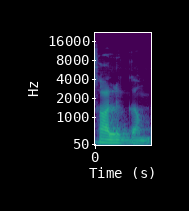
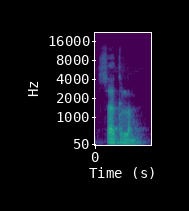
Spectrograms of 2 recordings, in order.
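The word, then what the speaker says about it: ਸ਼ਲਗਮ: The The vegetable name is shalgam, all right? But I pronounce most of the time wrong. I say saglam, all right? Saglam. Saglam, that's the wrong, but it's shalgam, all right?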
